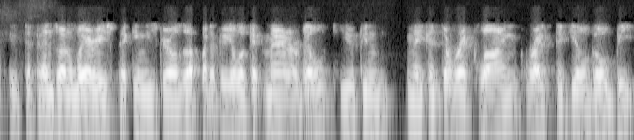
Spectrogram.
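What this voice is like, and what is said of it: New York accent, fast speech. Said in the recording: “slow down your New Yorkies”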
